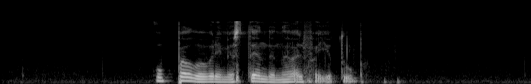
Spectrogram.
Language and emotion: Russian, neutral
